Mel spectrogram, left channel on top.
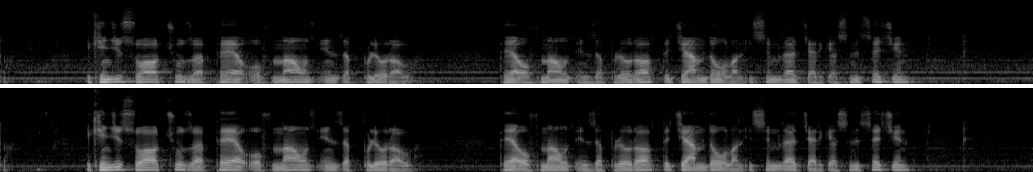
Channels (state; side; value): normal; both; correlation 0.54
